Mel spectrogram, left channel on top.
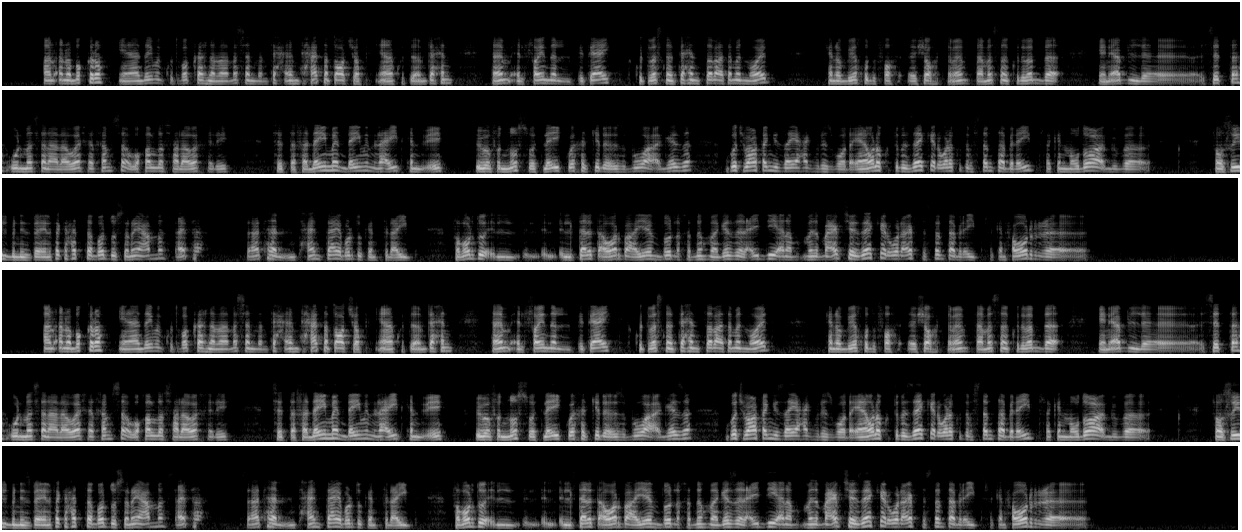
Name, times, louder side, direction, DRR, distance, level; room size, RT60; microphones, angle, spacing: voice 1, 0.4-4.5 4.9-6.1 6.4-7.7 8.3-10.6 11.0-14.6 15.1-16.8 17.1-19.3 19.7-23.9 24.5-26.8 27.2-28.8 29.3-35.6, right 2 dB, 35° right, 1.7 m, -24 dB
open air
head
